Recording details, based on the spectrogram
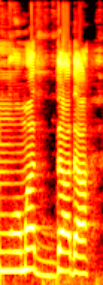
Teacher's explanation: میم مشدد پر غنہ اور نون مشدد پر غنہ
